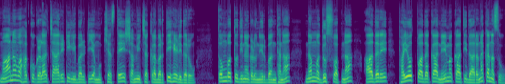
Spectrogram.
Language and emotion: Kannada, neutral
